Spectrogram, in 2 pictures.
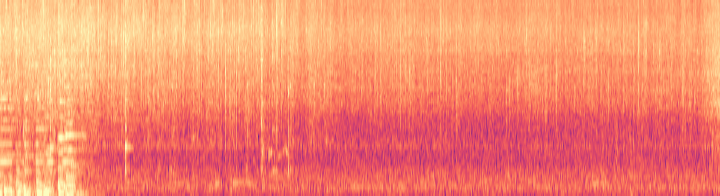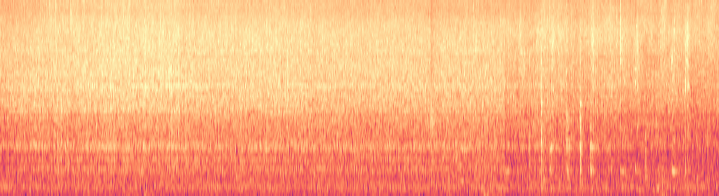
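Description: Sliced snake gourd and pork frying in a wok, sizzling steadily while a spoon scrapes and taps against the pan. About halfway through, the sizzle jumps louder and stays loud as fish sauce is poured into the hot pan.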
